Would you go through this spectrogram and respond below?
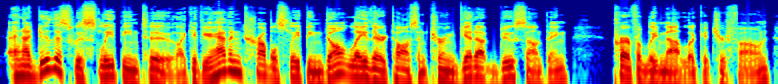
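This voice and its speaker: Low-pitched man hosting a podcast. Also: animated, brisk, no room sound, studio quality. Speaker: podcast host. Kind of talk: casual interview chat.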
